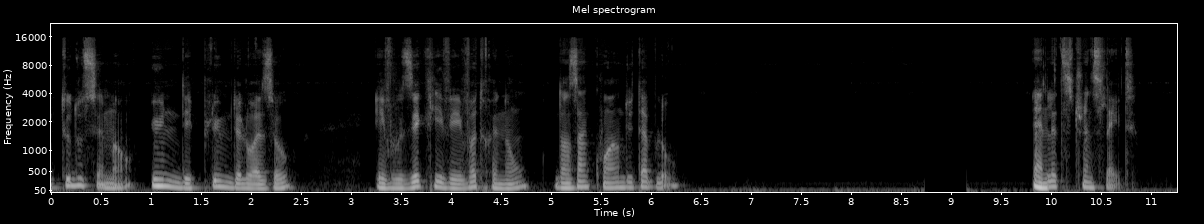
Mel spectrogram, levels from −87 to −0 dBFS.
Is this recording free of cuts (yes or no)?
no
